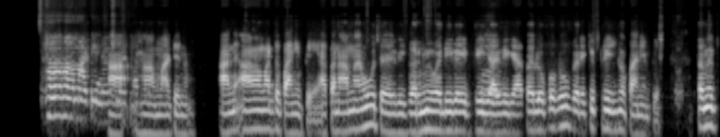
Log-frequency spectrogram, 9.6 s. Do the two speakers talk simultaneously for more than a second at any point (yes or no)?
no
